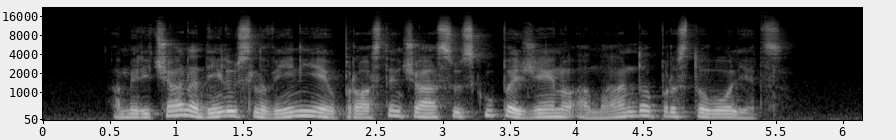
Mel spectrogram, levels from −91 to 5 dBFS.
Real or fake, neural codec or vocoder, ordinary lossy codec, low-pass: real; none; none; 19.8 kHz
